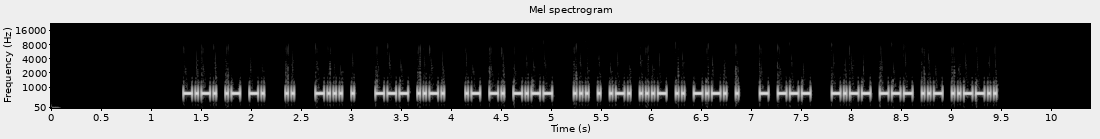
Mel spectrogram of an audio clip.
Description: Morse code, heard as a keyed tone, about 40 wpm, 700 Hz. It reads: CAN I BE OF ANY SERVICE TO YOU?
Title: Sentences from Top 1000 Words - Review Part 4 - 40wpm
